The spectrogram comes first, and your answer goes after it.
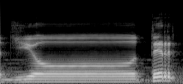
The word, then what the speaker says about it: ज्योति: अब एक चीज ध्यान दे, बहुत लोग ज्योति बोलते, ज्योति नहीं, ज्योति, ज य मिलके जिया और ओ की मात्रा ज्योति।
